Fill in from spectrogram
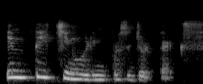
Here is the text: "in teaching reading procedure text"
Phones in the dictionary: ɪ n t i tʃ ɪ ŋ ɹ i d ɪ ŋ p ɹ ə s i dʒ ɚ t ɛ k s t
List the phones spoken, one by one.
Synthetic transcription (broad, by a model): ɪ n t i tʃ ɪ ŋ w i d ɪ ŋ p ɹ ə s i dʒ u t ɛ k s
